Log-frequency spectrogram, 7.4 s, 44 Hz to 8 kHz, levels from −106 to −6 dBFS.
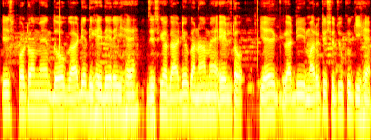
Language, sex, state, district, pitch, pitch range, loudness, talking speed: Hindi, male, Rajasthan, Bikaner, 110 Hz, 105-120 Hz, -15 LUFS, 170 wpm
